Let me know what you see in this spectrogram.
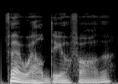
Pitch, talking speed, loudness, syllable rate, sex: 100 Hz, 150 wpm, -18 LUFS, 5.2 syllables/s, male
